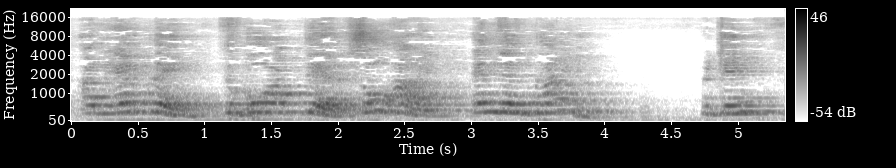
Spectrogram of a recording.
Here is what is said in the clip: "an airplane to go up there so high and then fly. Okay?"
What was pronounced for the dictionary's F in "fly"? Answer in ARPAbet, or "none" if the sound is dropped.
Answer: P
